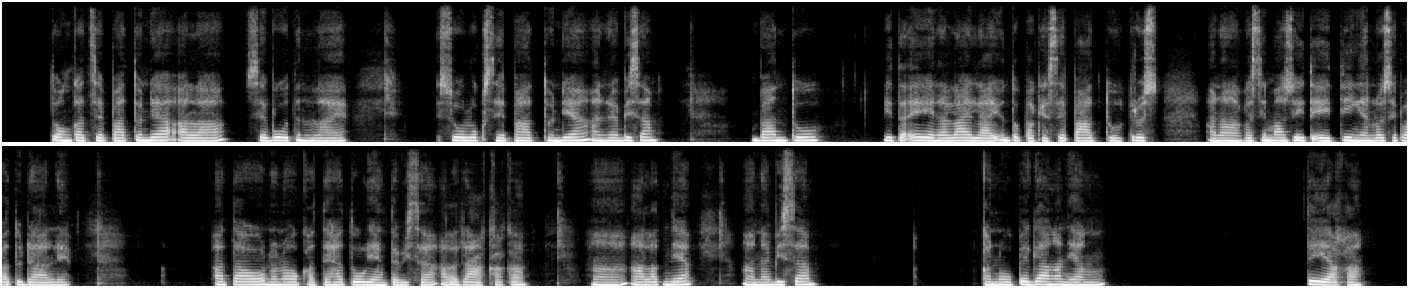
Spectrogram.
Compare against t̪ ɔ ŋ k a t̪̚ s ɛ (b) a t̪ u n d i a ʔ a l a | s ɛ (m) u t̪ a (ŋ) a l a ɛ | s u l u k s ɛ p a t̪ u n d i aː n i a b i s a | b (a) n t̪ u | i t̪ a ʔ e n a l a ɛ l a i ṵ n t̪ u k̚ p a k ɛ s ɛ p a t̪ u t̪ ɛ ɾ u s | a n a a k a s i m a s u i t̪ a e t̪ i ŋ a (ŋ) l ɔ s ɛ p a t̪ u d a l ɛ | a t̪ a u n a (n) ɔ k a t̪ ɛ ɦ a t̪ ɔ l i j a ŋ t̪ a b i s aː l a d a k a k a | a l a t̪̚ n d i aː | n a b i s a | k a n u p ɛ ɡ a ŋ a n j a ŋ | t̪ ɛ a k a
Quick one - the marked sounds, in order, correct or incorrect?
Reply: incorrect: p, incorrect: b, incorrect: n, correct, incorrect: n, correct

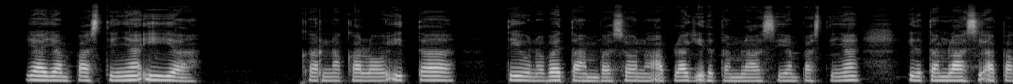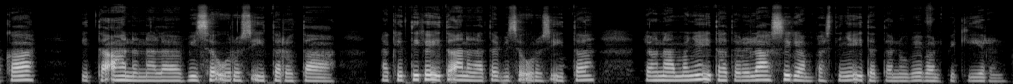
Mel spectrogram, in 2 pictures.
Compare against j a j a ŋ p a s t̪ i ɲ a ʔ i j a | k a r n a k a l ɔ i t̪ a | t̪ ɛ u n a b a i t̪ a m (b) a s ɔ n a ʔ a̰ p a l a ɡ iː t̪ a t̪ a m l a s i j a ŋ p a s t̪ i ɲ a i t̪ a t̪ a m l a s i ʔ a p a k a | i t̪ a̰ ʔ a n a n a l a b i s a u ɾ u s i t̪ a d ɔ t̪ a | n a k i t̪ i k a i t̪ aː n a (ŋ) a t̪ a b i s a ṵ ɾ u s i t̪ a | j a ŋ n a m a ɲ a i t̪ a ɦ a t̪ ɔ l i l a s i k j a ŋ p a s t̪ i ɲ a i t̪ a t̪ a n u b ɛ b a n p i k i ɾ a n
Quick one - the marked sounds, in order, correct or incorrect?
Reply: correct, incorrect: n

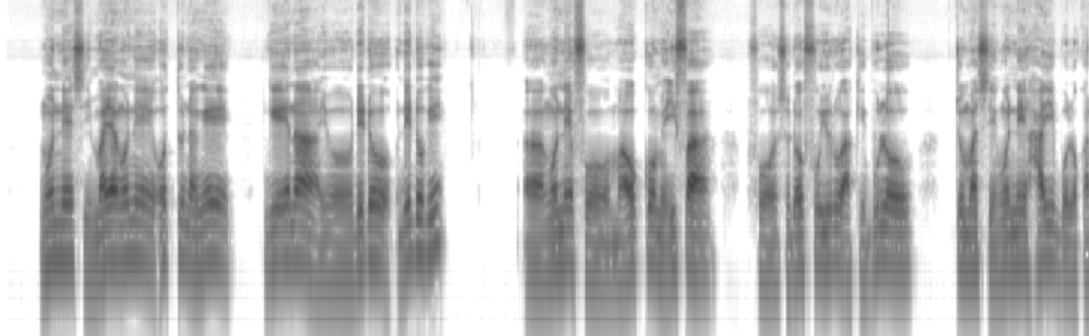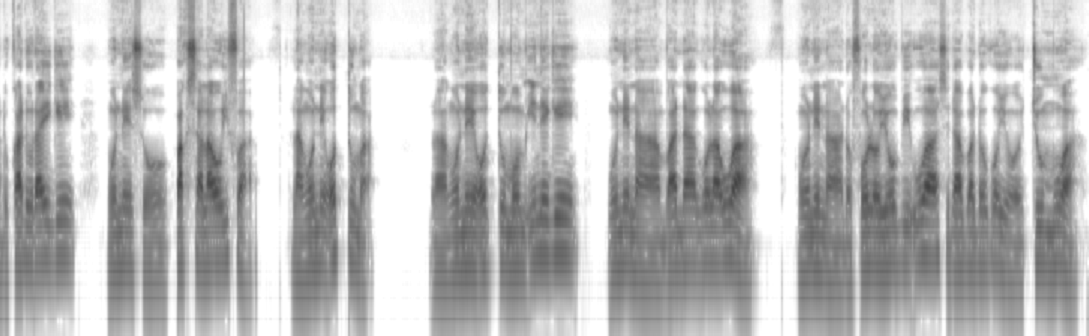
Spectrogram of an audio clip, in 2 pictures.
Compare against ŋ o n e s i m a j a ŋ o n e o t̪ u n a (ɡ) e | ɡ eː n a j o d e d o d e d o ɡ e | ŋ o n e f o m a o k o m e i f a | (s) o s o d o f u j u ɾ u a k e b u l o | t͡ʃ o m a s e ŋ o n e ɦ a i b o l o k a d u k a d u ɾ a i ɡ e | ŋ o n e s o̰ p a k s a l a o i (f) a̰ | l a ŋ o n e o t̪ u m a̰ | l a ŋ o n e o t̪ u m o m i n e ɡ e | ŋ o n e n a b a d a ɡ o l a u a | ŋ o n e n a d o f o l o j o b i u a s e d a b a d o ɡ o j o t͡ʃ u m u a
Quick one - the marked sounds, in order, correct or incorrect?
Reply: incorrect: ŋ, incorrect: f, correct

